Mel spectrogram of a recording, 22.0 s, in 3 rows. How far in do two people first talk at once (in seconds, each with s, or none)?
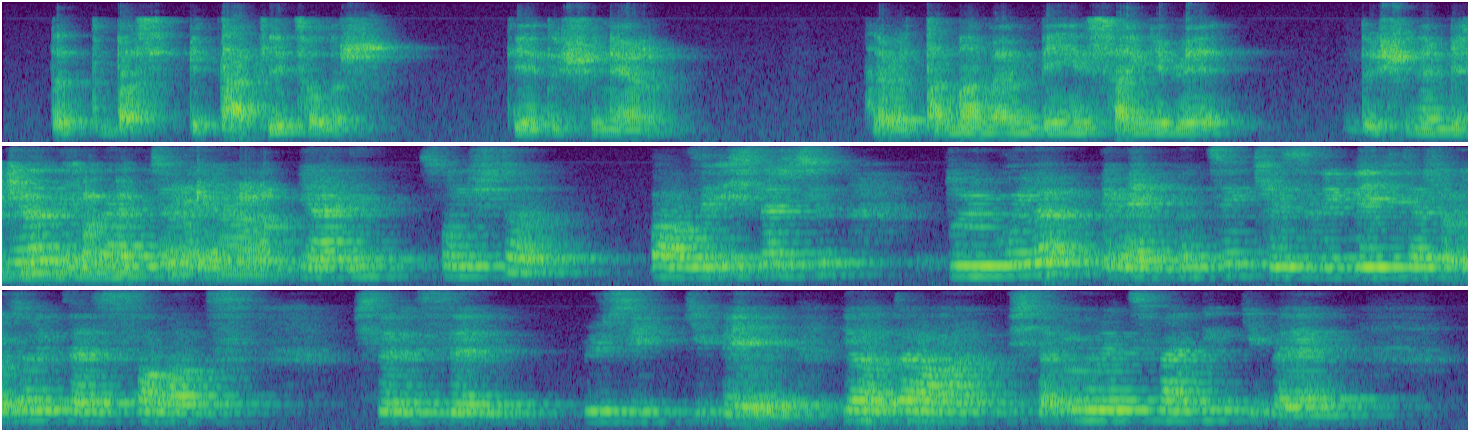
7.3 s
